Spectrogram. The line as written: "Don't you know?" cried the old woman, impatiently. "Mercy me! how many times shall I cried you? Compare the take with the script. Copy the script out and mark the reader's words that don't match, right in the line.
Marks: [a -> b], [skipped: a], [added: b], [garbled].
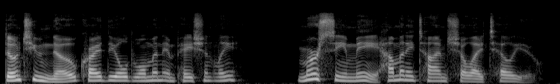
"Don't you know?" cried the old woman, impatiently. "Mercy me! how many times shall I [cried -> tell] you?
